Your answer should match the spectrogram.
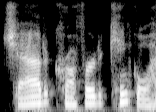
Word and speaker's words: Chad Crawford Kinkle: And of course, I'm talking about Chad Crawford Kinkle.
